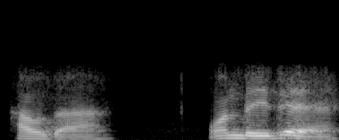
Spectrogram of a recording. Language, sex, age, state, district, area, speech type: Kannada, male, 30-45, Karnataka, Gadag, rural, conversation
